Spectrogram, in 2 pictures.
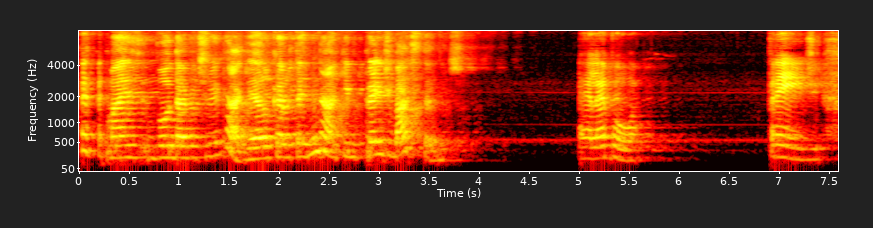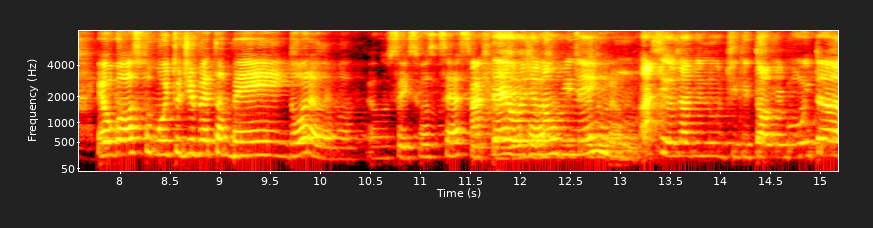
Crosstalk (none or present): present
